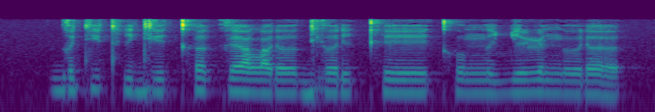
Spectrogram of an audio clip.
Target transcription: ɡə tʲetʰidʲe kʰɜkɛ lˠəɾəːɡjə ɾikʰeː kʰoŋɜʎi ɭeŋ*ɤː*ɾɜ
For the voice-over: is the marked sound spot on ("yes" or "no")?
no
